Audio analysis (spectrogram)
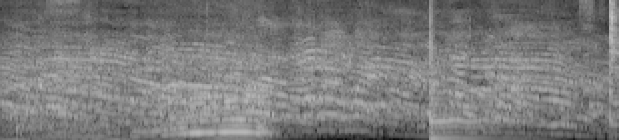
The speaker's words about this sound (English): That's right. There's a cow in there. Let's pretend it's an ox.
